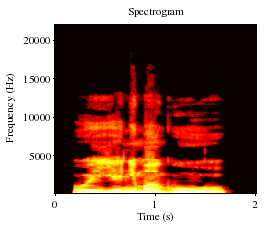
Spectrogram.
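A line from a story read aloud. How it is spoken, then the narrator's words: Moaning. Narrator (Russian): простонал Макс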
